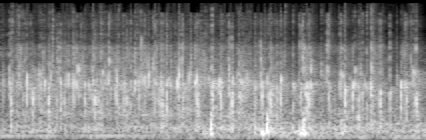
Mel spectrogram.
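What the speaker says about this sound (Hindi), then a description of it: "जोरदार तालियां इसके लिए भी।" Scattered clapping from a school audience at a house activities results event, steady and somewhat thin, moderately close with a faint background hum.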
